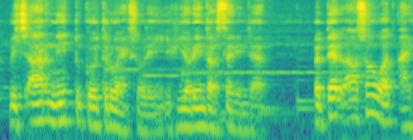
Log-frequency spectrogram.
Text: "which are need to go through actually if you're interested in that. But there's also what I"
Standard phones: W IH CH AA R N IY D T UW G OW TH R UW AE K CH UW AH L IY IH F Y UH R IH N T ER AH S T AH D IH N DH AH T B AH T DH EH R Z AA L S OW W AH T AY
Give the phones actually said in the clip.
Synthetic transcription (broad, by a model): W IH CH AA R N IY D T UW G OW T R UW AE K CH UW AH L IY IH F Y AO R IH N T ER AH S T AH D IH N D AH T B AH T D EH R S AA L S OW W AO T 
